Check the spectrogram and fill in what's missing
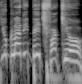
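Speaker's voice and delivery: put-on Indian accent, pitched high, argumentative tone. Retelling a video of two men arguing: imitating an Indian man arguing. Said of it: "it's two Indian guys arguing".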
